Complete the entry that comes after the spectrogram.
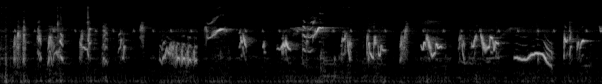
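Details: Bulbul used as a decoy, calling at wild birds. A dense, fast run of varied chirps, slurred whistles and short buzzy notes continues without a break, with faint low ticking beneath.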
